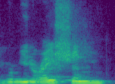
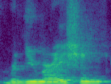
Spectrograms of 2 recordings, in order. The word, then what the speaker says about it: remuneration: a space that was in Australia we say remuneration Consulting yep I didn't even know how to pronounce the word I walked out to my first interview and I said I'm here to for the renumeration consultant interview anyway I got that um joined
